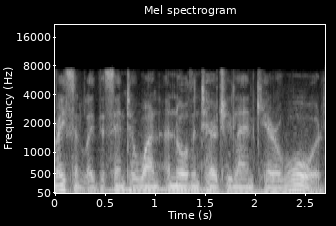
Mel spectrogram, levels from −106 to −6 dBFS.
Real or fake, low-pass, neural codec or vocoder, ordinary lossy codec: real; 7.2 kHz; none; Opus, 64 kbps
